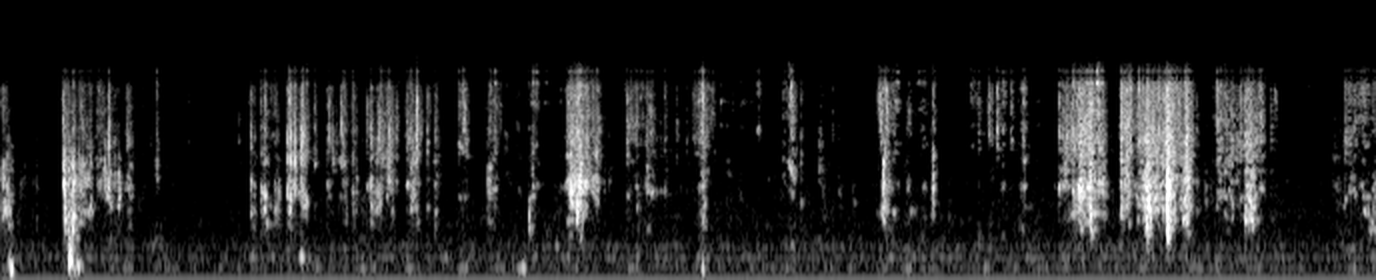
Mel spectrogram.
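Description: Irregular clicking and rustling of small objects being handled on a table, in uneven bursts, with a faint steady hum underneath.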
